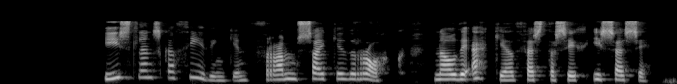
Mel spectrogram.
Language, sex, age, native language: Icelandic, female, 40-49, Icelandic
